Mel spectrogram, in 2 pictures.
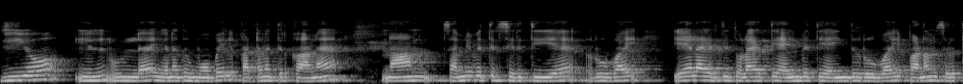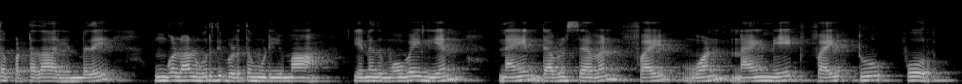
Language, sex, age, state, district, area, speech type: Tamil, female, 45-60, Tamil Nadu, Theni, rural, read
